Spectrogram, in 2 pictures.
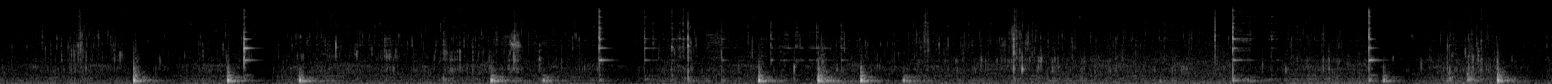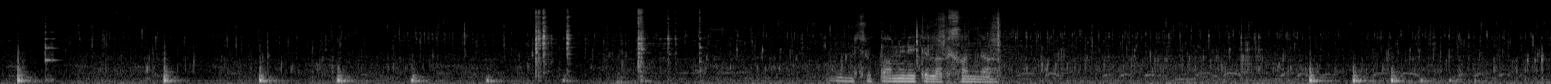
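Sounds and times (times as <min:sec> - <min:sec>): liquid slopping: 0:00.0 - 0:31.0
metal ladle scraping pot: 0:06.0 - 0:08.6, 0:12.3 - 0:13.0, 0:20.8 - 0:22.7.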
